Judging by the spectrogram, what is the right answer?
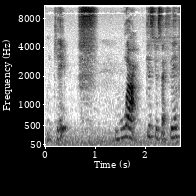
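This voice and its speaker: A woman's voice: fairly high pitch, big pitch swings, background noise. Patient woman tutoring a child. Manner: patient, encouraging, sounds out words slowly. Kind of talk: one-on-one spelling lesson.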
